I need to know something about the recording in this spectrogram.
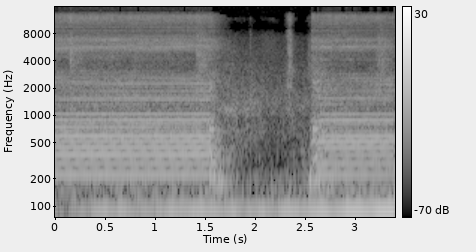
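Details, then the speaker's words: Holden HZ ute project, newly wired on a Haltech Nexus R5: electric brake vacuum pump switched on, a steady hum with a whining motor note that stops at pressure and restarts when the brake is pressed; normal cycling. "the brake vacuum pump when that gets turned on you can hear it"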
